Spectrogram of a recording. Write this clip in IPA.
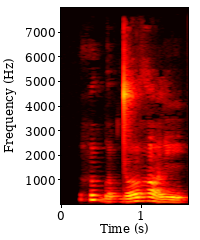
h u˦ ɡ͡b o˨ p d oː˨˦ ɣ ɔ˦˨ l ĩ˨

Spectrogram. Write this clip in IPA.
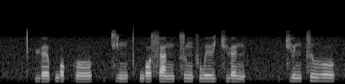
t̪ʰ ɥ ɛ˧˥ p w ɔ˧ k ɤ˧˥ | t͡ɕ i˧˥ ŋ t̪ʰ w ɔ˧˥ s a˧˥ n t͡s ʊ˥˧ ŋ ʂ w e˥˧ ɪ̯ t͡ɕ ɥ ɛ˥˩ n | t͡ɕ y˧˥ n t͡s ɹ̩˥ ɤ˧˥

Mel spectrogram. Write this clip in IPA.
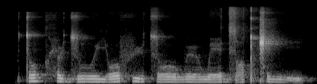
t o k ħ y d͡z uː j o f y t͡s oː w øː w e d͡z e tˤ ǁ iː

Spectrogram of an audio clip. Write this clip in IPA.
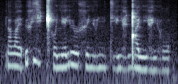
ɾ e lˠ e ʔ y x zʲ ɛ̤ ǁʰ o lʲ ɛ j y ɹ x y lʲ ṳ nʲ e tʲ e̤ j ɛ̤ ŋ͡ǃ a lʲ j ɛ̤ lʲ ṳ lˠ

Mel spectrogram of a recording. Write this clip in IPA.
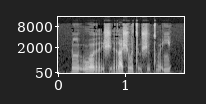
l ṵ w o r ḭ ʃ ḭ r ɑ ʃ v ɯ t ṵ ʃ ḭ tʷ æ̰ ʎ

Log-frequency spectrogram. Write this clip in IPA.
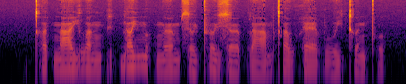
kʰ ɐ˨ t̚ n̪ aː˧ j w ɐ˨˧ ŋ k ɪ˨˥ k̚ j ɐ˥ j n̪ ʊ˨ k̚ ŋ œː˧ m s ɵ˨˥ ɥ pʰ ɵ˨ ɥ s œː˨ p̚ l aː˨˥ m kʰ ɐ˨˥ w h ɛː˨ p uː˨˥ j kʰ ɵ˨˩ n pʰ ʊ˨˥ k̚

